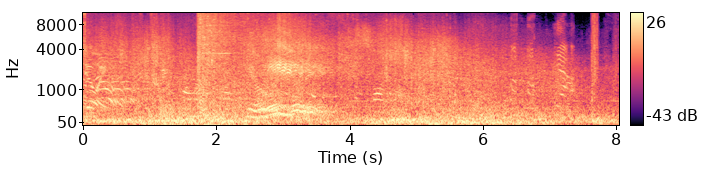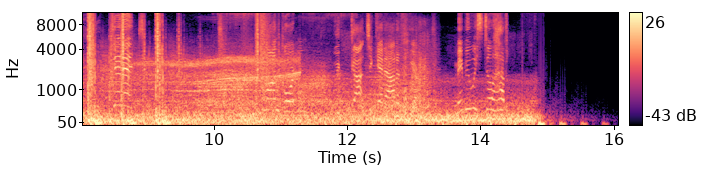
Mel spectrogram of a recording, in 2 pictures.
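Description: Electricity crackles and zaps loudly.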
